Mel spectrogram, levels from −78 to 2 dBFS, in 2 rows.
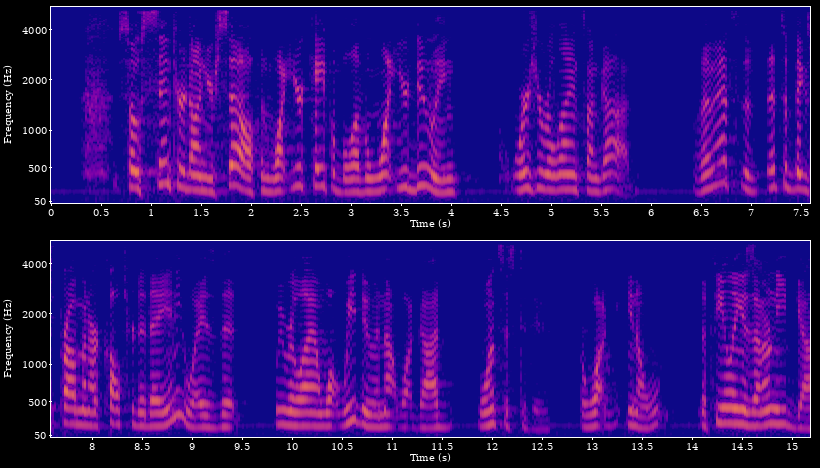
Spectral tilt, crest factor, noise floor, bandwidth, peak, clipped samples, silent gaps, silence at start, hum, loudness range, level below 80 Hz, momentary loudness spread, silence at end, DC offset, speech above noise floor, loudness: -4.5 dB/octave; 20 dB; -74 dBFS; 5.4 kHz; -18 dBFS; under 0.1%; none; 0.35 s; none; 6 LU; -82 dBFS; 14 LU; 0 s; under 0.1%; 37 dB; -37 LUFS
